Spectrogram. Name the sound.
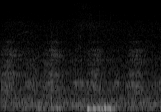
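dog whimpering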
